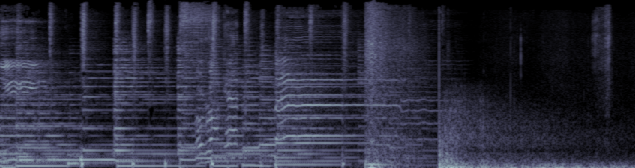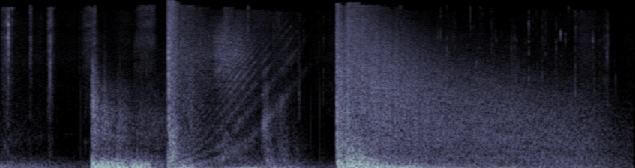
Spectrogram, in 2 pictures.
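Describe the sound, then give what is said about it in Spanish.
After a short tonal musical passage, a series of loud, heavy rocket explosions erupts, four or so booming blasts, each rolling into a long, rumbling decay, with no talking. “Bueno, seguimos con nuestra explosiva, eh, literalmente eh, explosiva historia sonora, porque les vamos a platicar, pues, de esto, ¡pum!, de explosiones.”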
